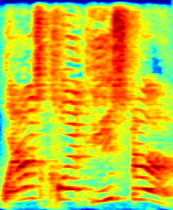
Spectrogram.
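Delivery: put-on very high, squawking old-timer voice. Predicting what old moviegoers will say beside them, squawking like old people. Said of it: "they're going to be squawking".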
